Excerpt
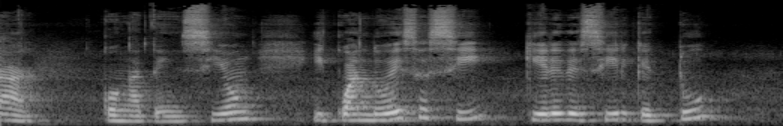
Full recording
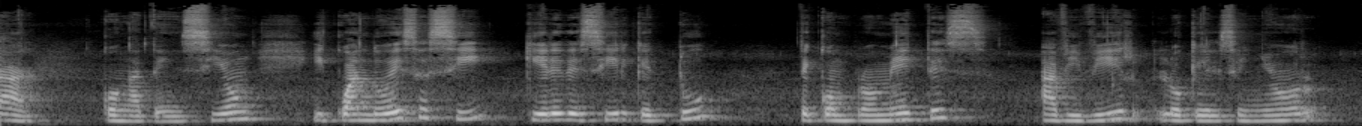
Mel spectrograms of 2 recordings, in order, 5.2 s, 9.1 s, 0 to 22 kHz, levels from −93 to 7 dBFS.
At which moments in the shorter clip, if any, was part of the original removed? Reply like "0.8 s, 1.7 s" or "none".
none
